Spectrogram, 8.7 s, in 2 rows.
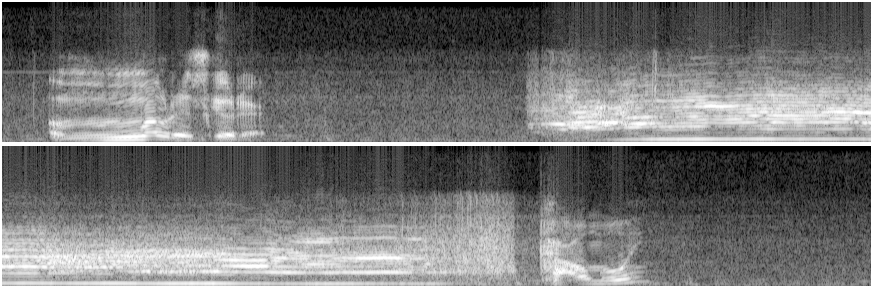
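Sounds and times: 
speech: 0:00.2 - 0:01.4, 0:07.3 - 0:07.7
whale vocalization: 0:02.6 - 0:06.9.

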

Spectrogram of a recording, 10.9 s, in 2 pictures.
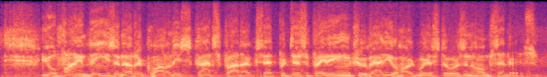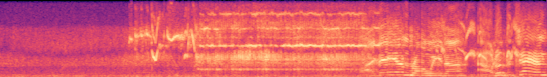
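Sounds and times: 
speech: 0:00.4 - 0:05.5, 0:09.6 - 0:10.9
wind-up alarm clock ringing: 0:07.1 - 0:10.1.

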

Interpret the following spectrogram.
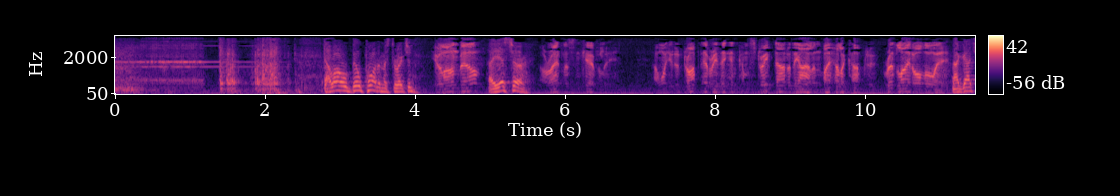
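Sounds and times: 
telephone hotline ringing: 0:00.0 - 0:02.4
speech: 0:02.8 - 0:06.4, 0:07.6 - 0:11.4.

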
